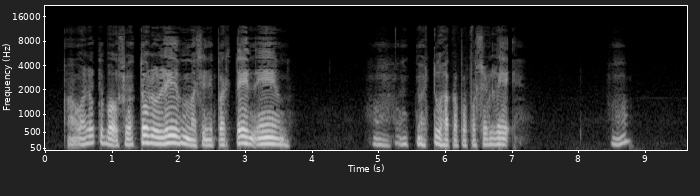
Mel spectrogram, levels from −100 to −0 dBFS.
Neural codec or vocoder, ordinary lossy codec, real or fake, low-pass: none; AAC, 32 kbps; real; 19.8 kHz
